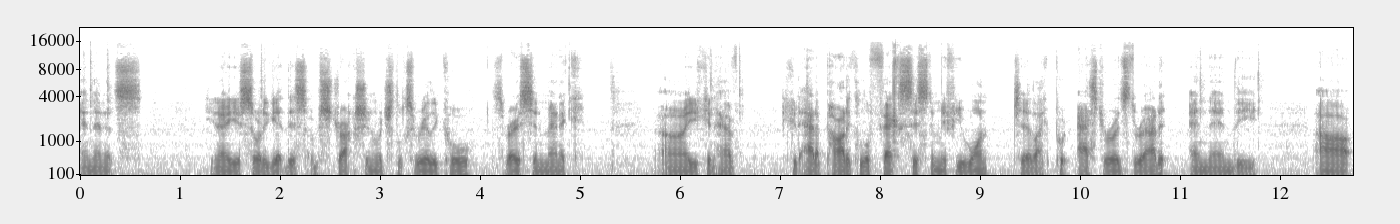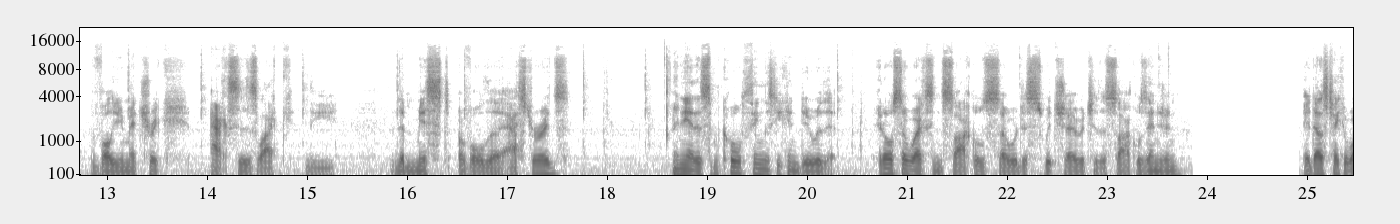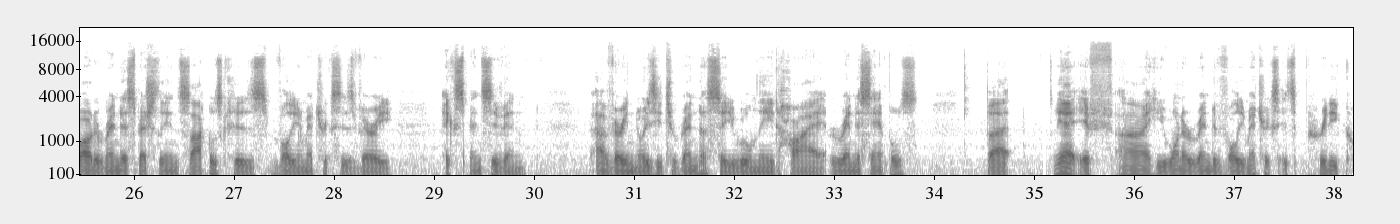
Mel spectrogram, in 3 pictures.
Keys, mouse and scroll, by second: 0.5 shift+middle click, 5.0 middle click, 6.5 shift+middle click, 7.0-7.4 scroll down 5, 7.4 middle click, 11.4 middle click, 12.0 middle click, 12.7-13.4 scroll down 6, 13.4 middle click, 13.9 scroll up 5, 14.1 middle click, 14.6-15.2 scroll up 2, 15.2 middle click, 16.2 shift+middle click, 16.7 middle click, 17.9 shift+middle click, 18.3 scroll down 4, 18.5 middle click, 19.8-20.5 scroll down 2, 20.5 shift+middle click, 21.0-21.4 scroll down 2, 21.3-22.0 scroll up 17, 22.3 click, 34.5 middle click, 37.3 scroll down 3, 37.9-38.1 scroll up 3.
